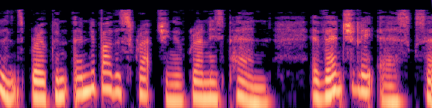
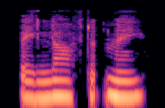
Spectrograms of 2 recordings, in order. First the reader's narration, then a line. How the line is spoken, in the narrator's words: Esk mumbled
